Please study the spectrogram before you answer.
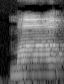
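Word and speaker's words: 妈: For example, in Mandarin, when you pronounce ma with a high level tone, it means mother.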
